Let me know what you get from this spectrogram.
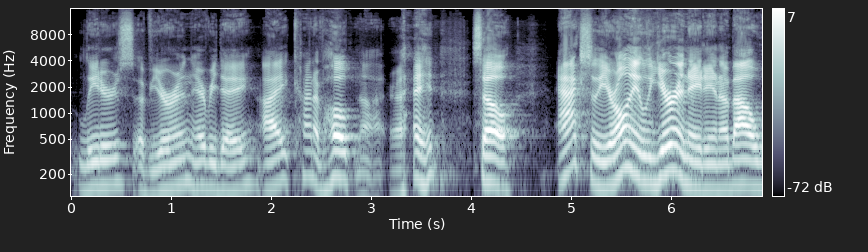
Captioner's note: laughs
